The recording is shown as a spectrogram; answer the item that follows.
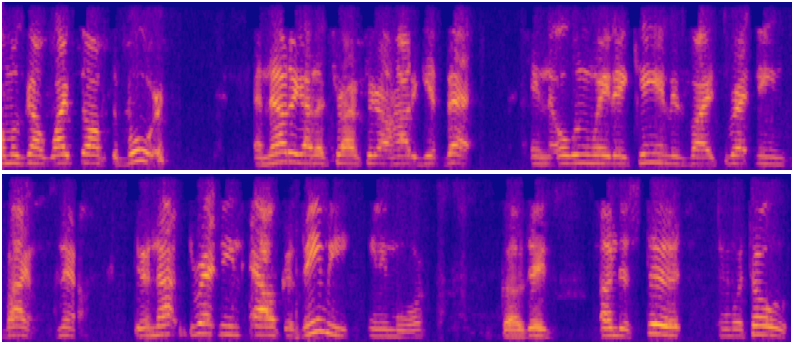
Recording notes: TNTSuperfantastic Conference Call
